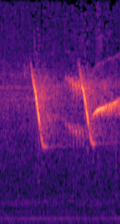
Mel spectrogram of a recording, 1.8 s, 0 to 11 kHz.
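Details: Hill myna (tiong) in Malayan rainforest, late 1950s to early 1960s, calling loud and clear in the calm of the morning: two whistles, each sweeping steeply down then levelling off, about three-quarters of a second apart, over a low steady hum.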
